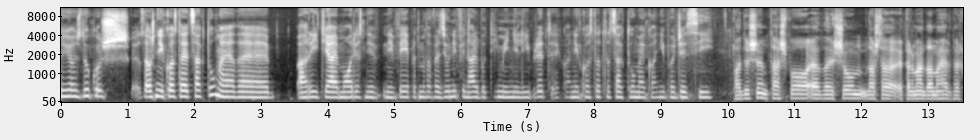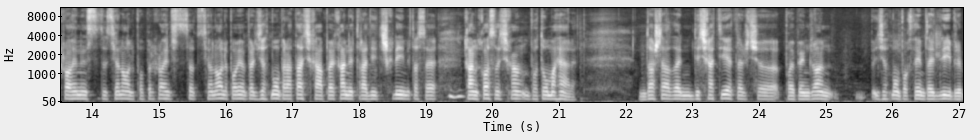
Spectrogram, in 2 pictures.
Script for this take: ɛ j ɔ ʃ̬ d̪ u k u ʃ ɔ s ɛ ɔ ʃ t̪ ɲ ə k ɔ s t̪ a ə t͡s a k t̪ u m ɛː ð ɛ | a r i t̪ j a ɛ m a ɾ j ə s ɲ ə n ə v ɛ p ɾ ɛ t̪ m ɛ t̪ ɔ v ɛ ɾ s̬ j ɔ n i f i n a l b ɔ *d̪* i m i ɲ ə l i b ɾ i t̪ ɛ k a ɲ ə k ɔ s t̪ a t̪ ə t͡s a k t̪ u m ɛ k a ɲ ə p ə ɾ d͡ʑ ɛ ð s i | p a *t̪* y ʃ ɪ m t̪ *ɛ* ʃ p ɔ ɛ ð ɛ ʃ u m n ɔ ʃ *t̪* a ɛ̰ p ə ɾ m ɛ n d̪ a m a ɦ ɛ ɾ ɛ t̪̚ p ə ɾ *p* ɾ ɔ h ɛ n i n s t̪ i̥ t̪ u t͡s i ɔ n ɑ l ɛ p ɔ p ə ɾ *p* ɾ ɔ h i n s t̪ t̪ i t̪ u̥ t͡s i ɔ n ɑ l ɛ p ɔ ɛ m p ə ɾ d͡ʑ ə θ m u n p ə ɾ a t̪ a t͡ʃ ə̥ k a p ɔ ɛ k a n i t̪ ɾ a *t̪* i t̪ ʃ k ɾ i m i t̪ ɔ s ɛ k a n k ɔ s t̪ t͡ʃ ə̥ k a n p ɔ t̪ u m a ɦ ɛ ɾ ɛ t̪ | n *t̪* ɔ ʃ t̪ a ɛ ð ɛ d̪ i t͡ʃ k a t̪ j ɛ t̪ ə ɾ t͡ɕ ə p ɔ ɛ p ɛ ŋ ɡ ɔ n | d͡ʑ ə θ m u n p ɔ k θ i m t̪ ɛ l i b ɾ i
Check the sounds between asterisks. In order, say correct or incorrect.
incorrect: t̪, incorrect: d̪, incorrect: a, correct, incorrect: k, incorrect: k, incorrect: d̪, incorrect: d̪

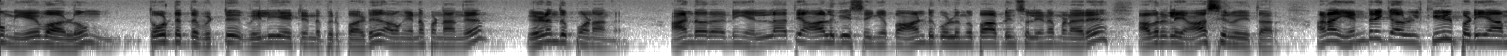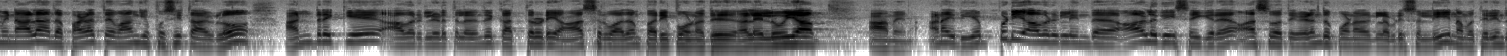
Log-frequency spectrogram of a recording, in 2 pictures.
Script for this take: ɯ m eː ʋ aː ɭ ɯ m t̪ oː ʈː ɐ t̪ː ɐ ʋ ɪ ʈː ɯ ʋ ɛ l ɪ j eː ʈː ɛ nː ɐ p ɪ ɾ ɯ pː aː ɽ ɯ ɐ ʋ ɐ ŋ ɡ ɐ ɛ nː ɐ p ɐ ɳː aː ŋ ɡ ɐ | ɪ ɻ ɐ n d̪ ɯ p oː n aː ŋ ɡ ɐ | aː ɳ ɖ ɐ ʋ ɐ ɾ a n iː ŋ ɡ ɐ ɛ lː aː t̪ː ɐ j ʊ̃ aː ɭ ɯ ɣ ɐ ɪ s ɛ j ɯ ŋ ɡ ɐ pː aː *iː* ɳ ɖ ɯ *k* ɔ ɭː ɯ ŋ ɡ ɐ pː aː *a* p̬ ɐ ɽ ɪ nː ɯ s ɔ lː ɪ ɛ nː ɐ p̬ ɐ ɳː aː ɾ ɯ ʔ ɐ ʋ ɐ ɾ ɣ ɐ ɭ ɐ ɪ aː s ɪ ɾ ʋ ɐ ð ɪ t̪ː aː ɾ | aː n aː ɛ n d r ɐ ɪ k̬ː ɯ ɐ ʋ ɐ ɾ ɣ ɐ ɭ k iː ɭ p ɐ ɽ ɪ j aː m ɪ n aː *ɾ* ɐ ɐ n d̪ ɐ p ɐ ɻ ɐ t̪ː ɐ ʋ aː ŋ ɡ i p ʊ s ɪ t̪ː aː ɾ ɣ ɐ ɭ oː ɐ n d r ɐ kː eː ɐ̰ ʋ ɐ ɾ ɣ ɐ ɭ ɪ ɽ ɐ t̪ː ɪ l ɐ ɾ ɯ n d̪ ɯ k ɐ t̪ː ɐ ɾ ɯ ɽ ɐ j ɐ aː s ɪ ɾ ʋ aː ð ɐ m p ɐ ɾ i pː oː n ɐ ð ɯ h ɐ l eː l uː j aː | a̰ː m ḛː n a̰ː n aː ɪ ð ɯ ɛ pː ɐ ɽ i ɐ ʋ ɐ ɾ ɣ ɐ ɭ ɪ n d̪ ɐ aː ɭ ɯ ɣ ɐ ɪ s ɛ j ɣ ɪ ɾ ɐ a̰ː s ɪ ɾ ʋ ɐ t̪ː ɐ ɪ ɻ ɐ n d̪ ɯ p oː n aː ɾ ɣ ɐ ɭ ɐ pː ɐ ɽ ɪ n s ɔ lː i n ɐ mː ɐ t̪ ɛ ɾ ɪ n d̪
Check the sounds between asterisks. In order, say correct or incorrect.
incorrect: aː, correct, incorrect: ɐ, incorrect: l

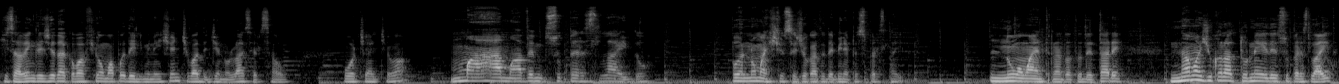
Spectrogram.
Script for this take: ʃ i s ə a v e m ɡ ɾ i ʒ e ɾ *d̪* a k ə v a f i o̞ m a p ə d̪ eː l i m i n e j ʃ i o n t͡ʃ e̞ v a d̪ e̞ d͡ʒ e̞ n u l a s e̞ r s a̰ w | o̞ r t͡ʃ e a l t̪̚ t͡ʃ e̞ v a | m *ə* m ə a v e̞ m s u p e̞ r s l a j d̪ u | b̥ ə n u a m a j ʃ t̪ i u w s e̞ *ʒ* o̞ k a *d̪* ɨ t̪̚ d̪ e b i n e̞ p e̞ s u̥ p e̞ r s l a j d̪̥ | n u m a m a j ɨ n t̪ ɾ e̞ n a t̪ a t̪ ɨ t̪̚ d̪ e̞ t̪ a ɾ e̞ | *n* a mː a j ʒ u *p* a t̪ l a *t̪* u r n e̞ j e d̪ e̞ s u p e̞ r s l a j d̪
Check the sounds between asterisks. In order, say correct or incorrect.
correct, incorrect: a, correct, incorrect: t̪, correct, incorrect: k, correct

